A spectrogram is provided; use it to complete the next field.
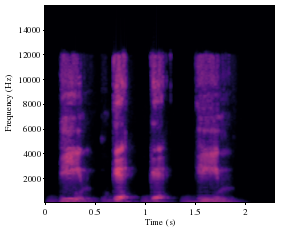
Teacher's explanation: ada orang Arab yang baca huruf Jim gim ge ge gim jadi kayak Kaf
